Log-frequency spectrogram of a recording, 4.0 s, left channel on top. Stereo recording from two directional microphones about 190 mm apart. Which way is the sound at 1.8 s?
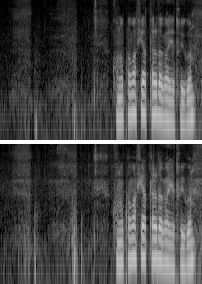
20° left (ahead or behind).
